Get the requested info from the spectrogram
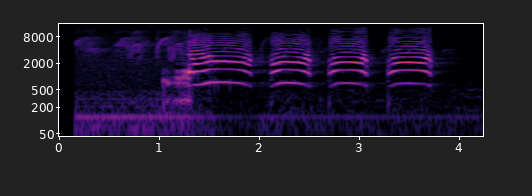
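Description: A peacock gives four loud, nasal, wailing calls, the first long and the next three shorter and evenly spaced, after a brief rustling start.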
